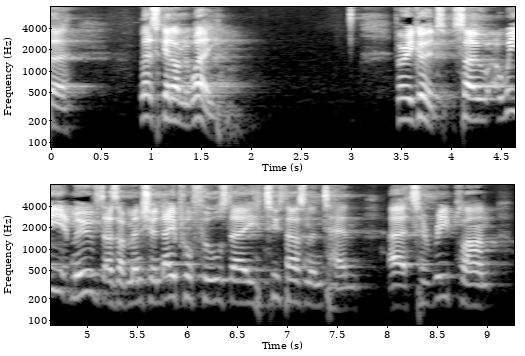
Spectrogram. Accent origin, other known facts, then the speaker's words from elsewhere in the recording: United Kingdom; moved away as an adult; now in Launceston, Australia; We grew up in another small island that you might have heard of, off the northwest coast of France, somewhere known as the previously United, Kingdom.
